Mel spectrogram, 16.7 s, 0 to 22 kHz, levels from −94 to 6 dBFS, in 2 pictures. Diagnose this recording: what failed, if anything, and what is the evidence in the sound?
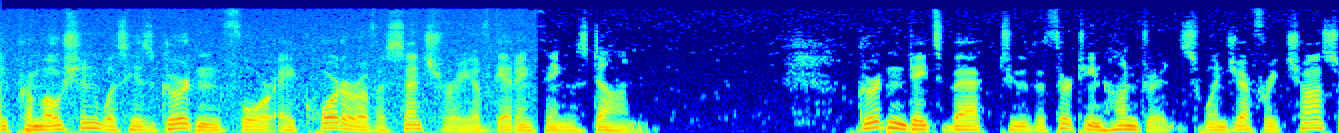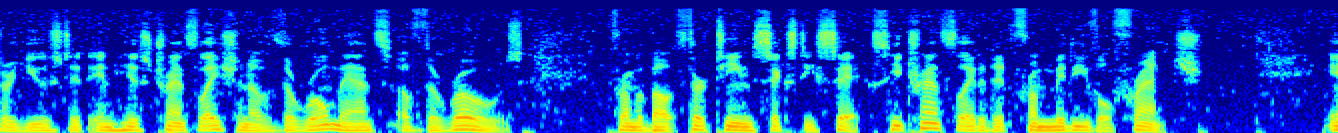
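Call processing: overdone noise removal from 3.35 s, after "a century of getting", onward. Bands near the noise estimate are zeroed. Spectrogram shows speckled gaps.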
